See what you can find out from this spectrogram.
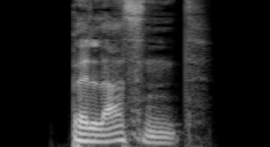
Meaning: present participle of belassen
- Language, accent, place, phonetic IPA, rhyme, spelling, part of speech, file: German, Germany, Berlin, [bəˈlasn̩t], -asn̩t, belassend, verb, De-belassend.ogg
